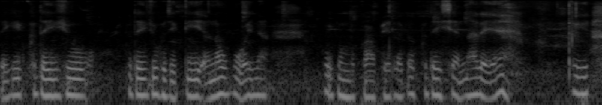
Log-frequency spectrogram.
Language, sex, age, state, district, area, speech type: Manipuri, female, 45-60, Manipur, Imphal East, rural, spontaneous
